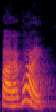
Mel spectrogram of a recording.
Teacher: Eu tenho uma semivogal, vogal e uma semivogal, três juntas.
